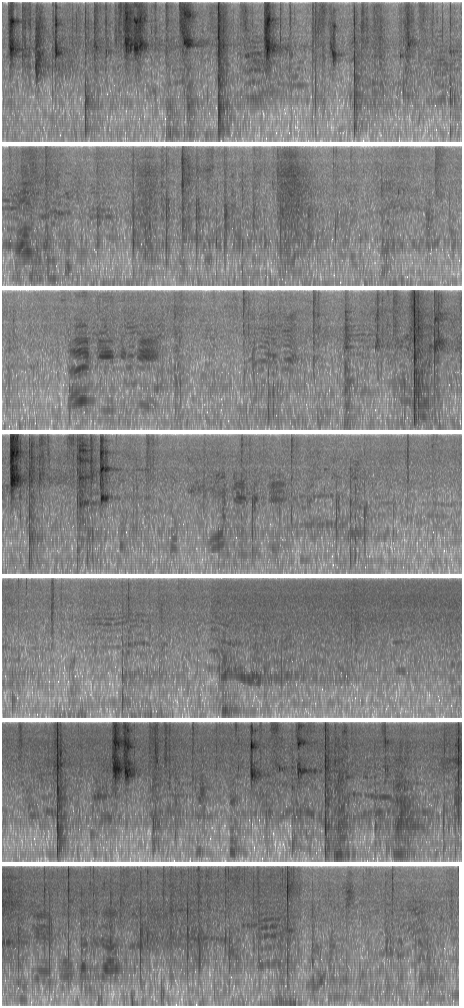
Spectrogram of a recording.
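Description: Tennis balls struck by rackets and bouncing on a hard court: sharp pops, quick in the first few seconds of a rally, then scattered single pops, with short bursts of voices in between.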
